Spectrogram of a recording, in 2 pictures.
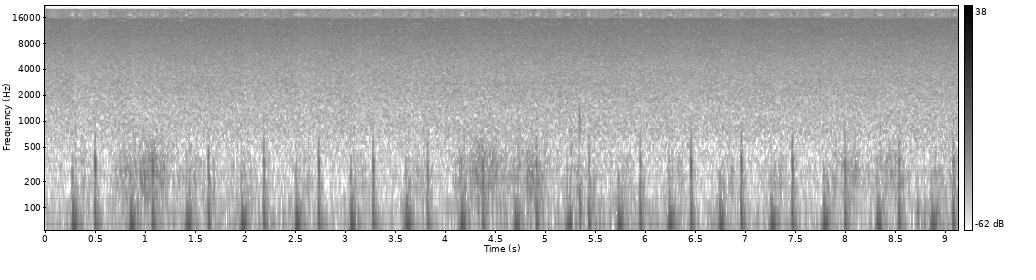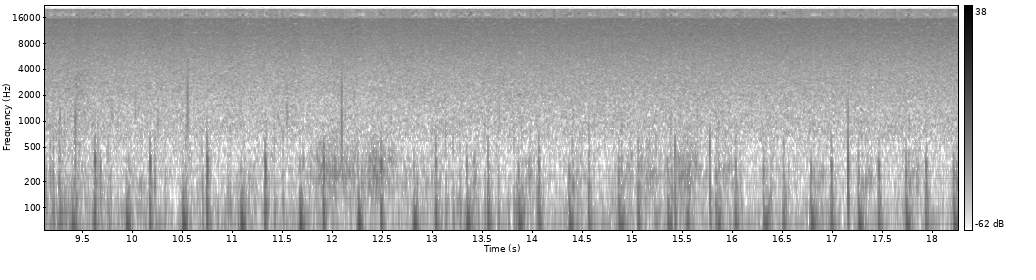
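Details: Pounding heartbeat in a 22-year-old woman trying to sleep, body shaking with each beat: fast, forceful beats near 109 a minute with slow breathing, over rain.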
